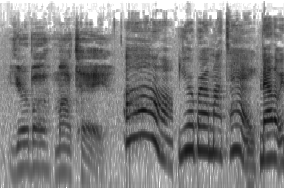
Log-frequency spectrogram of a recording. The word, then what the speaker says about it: yerba mate: hit list we need to know how to pronounce urban mate how to pronounce yerba mate urban mate now that we know how to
